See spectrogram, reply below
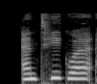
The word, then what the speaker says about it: Antigua: Antigua and Barbuda.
